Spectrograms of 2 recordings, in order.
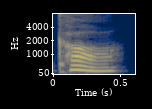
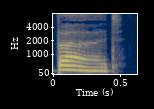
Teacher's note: Sounds of American English are controlled vowels. Practice sounds like car, with a stronger R at the end, and bird. The R blends with the vowel.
